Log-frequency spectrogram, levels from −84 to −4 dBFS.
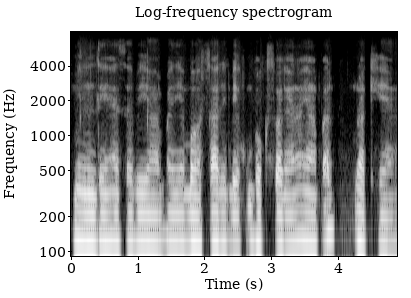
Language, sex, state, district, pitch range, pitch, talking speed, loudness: Hindi, male, Punjab, Pathankot, 105-110 Hz, 105 Hz, 185 wpm, -17 LUFS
